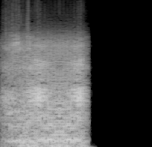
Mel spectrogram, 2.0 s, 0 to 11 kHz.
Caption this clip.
guacamolly swello die3
Small processed chunk of _swello_die2. Short length makes temp distortion less noticeable. Nice grind/bass towards end.
grind, distortion, swell, bass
